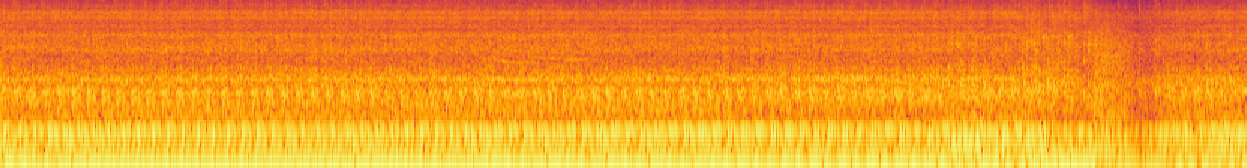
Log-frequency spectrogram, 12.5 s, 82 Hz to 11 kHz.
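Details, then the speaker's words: Turbo 5.3 LS-swapped Mustang at startup: loud, lumpy idle with an uneven pulse that sags and nearly dies near the end; suspected dumping too much fuel, cause unconfirmed. "yeah it was dumping too much fuel probably it could be the tune is like very you know yeah not done at all but it does run"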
